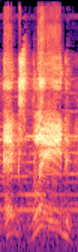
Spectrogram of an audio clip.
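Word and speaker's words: χ-blade: yeah he means the x-blade it's just pronounced like keyblade even though it's just one keyblade ah the series is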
